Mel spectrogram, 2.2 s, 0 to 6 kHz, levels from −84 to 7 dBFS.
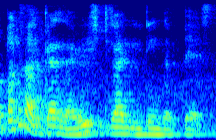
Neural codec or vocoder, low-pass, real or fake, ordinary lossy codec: codec, 44.1 kHz, 7.8 kbps, Pupu-Codec; 5.4 kHz; fake; none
